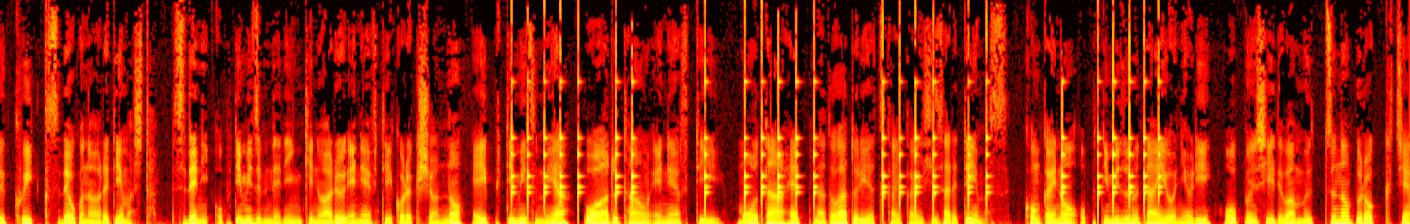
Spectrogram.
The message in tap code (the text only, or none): WERE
